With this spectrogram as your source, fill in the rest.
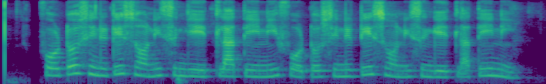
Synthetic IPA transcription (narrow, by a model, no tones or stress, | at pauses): foʈosinʈiːsɔnisəŋɡʱiːt̪lat̪inifoʈosinʈiːsɔnisəŋɡʱiːt̪la̰t̪iniː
